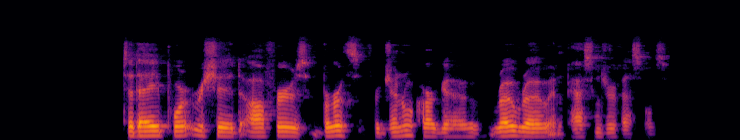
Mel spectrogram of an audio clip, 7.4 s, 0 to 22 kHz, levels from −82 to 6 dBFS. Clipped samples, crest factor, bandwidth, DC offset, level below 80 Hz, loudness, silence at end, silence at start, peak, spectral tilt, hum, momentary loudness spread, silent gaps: under 0.1%; 20 dB; 7.2 kHz; under 0.1%; -70 dBFS; -23 LUFS; 0.8 s; 1.25 s; -4 dBFS; -6 dB/octave; none; 14 LU; none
